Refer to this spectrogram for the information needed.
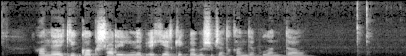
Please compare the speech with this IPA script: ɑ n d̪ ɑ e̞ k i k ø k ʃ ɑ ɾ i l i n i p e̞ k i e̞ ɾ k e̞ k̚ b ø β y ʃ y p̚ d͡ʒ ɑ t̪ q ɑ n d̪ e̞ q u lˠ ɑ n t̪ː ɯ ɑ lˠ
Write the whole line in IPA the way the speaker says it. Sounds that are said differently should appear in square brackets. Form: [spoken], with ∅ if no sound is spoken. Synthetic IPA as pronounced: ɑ n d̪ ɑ e̞ k i k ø k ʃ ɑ ɾ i l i n i p e̞ k i e̞ ɾ k e̞ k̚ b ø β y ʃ y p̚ d͡ʒ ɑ t̪ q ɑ n d̪ e̞ [p] u lˠ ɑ n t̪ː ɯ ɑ lˠ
